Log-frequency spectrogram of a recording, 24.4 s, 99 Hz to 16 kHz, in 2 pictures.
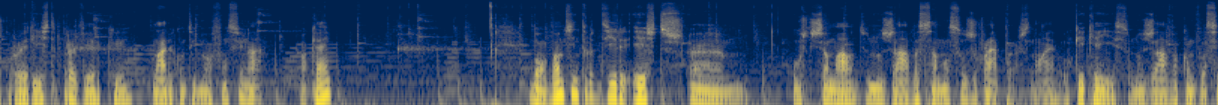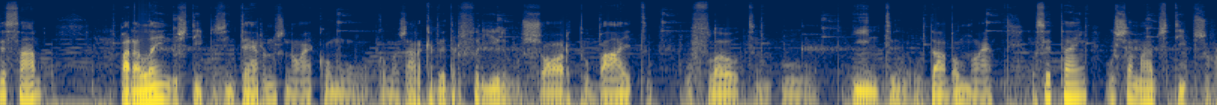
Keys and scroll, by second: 0.3 shift+F10, 4.2 ctrl+shift+F12, 7.1 ctrl+/, 7.5 ctrl+s.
